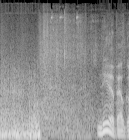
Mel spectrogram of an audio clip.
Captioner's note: engines roaring; debris clattering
